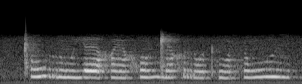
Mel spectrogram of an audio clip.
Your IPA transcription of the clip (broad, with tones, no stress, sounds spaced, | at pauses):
ǁ õ˧˥˧ w r ũː˨˩ j ɛː˨˩ χ ẽː˨˩ χ ũ˨˦ ŋ͡ǁ ẽ˨˦ χ r u˨˩ ʈʰ ũ˨˩ ħ ũː˧˥˧ i̯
